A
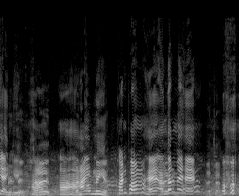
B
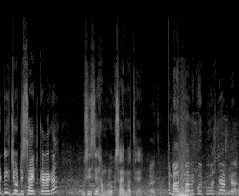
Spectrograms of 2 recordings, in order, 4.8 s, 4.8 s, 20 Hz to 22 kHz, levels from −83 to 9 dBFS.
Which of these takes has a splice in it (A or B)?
B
